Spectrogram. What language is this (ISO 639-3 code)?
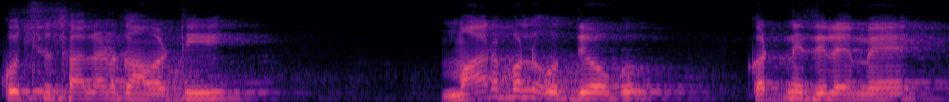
snd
